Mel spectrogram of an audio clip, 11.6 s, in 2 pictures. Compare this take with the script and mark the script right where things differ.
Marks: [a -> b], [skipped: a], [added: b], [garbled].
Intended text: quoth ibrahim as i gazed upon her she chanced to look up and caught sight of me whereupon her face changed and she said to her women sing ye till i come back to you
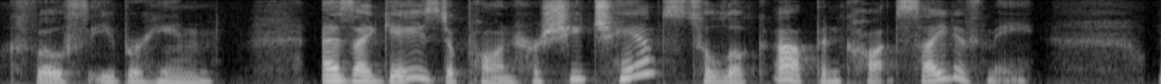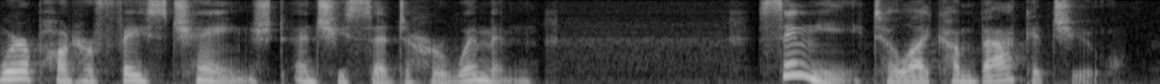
quoth ibrahim as i gazed upon her she chanced to look up and caught sight of me whereupon her face changed and she said to her women sing ye till i come back [to -> at] you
